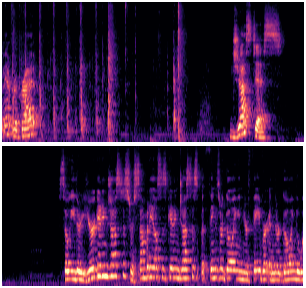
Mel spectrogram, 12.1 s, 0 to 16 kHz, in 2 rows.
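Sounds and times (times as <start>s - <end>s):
cards snapping and tapping: 0.0s - 3.8s.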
